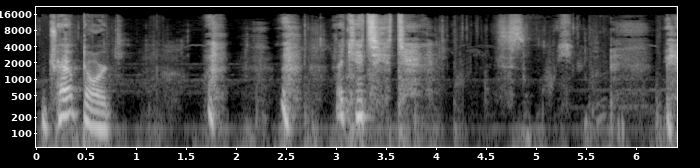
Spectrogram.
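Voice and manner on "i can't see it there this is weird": hushed whisper. Real, not acted. Player searching for the trapdoor, whispering. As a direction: keep it secret, barely a breath.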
